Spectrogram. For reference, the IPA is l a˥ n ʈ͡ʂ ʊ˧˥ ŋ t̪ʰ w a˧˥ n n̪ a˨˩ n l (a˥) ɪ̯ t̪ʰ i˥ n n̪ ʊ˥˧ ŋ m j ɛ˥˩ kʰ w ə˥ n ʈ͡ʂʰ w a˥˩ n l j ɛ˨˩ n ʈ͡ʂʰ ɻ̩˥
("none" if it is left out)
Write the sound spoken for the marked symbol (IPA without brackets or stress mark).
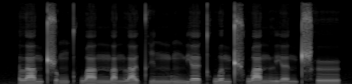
a˥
